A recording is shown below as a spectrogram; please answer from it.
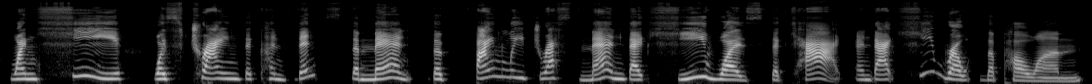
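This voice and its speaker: A woman reading a story aloud as an amateur storyteller, deliberate and expressive. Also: sits high, no echo. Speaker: amateur storyteller reading their own adaptation. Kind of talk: storybook read-aloud narration.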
